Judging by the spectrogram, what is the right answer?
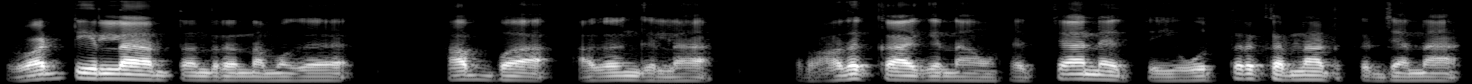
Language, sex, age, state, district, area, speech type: Kannada, male, 60+, Karnataka, Gadag, rural, spontaneous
